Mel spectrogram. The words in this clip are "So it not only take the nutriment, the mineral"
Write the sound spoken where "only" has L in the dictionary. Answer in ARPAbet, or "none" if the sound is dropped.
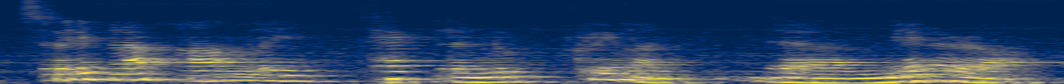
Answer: L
